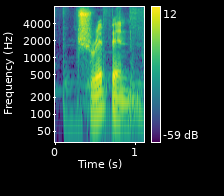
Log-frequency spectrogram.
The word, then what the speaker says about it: trippin': As you notice, it's trippin'. It doesn't have the G at the end, which isn't really grammatically correct, but that's kind of the way it's pronounced. Yeah, we would never say the G.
